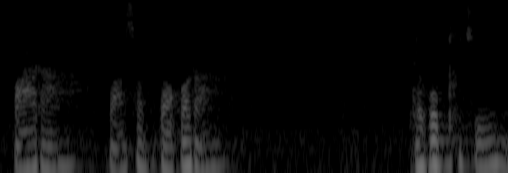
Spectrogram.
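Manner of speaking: soft, low, tender call; gentle invitation. Pretend. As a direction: speak softly like a loving host. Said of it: "예수님이 하신 말씀이 뭐예요?". (베드로에게 부드럽게 부르시는 예수님)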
